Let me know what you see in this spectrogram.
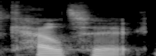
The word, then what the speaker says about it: Celtic: Did you just say Celtic instead of Celtic? – I thought it's pronounced Celtic. – No, it's Celtic. – Well, shit. – Celtic is a hockey team.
